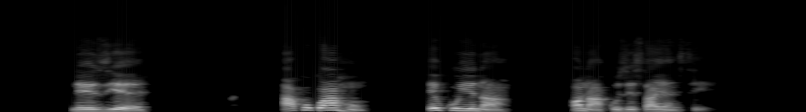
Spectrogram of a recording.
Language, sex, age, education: Igbo, male, 30-45, tertiary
